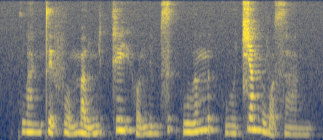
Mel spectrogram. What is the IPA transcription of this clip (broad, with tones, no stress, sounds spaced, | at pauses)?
k w a̤˨˩ ŋ t̪ ḛ˧˨ f o˧˩ m a˧˩ w ɲ a˨˩ k̚ x e˧ j h o˧˩ n e̤˨˩ m s ə˦˥ t̚ h w u˨˦ ə̯ m ə˦˥ t̚ h w o̤˨˩ t͡ɕ a˧ n v ɔ˧˩ s a̤˨˩ ŋ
